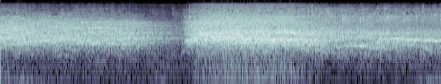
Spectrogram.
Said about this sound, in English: gets a roar from the crowd lighting up the Waco Center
